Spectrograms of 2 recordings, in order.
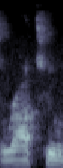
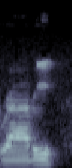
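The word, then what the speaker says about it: Räty: and I know that the spelling on his name doesn't match the pronunciation, but that's how it's pronounced. It's Ratu, not Rowdy.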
